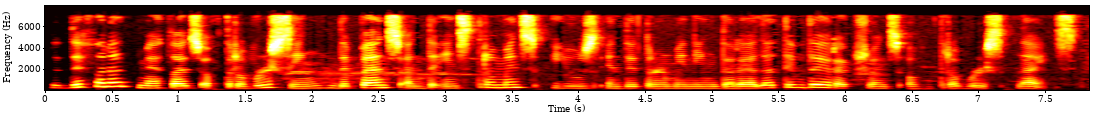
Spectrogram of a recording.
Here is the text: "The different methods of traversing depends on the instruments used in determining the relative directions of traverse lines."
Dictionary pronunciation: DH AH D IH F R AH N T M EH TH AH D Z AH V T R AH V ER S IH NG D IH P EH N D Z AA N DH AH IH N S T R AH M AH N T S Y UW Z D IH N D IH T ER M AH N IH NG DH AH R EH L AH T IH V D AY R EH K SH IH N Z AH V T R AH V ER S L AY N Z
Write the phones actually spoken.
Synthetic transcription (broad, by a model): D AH D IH F R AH N T M EH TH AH D S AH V T R AH V ER S IH NG D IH P EH N D S AA N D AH IH N S T R AH M AH N T S Y UW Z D IH N D IH T ER M AH N IH NG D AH R EH L AH T IH V D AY R EH K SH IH N S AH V T R AH V ER S L AY N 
